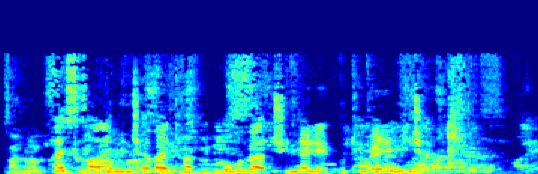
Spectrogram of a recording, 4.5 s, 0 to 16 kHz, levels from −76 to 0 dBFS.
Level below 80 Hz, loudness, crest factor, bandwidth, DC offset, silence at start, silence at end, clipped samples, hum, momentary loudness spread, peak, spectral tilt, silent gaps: -58 dBFS; -22 LUFS; 18 dB; 11.5 kHz; under 0.1%; 0.05 s; 0 s; under 0.1%; none; 8 LU; -4 dBFS; -3.5 dB/octave; none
